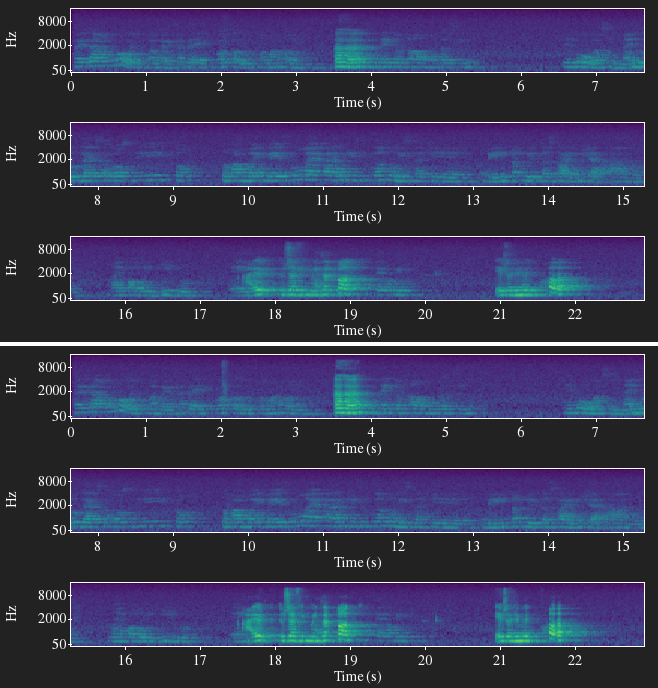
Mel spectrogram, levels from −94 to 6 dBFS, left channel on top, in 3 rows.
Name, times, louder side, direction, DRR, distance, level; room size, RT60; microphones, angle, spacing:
voice 1, 0.0-3.1 3.9-5.3 6.5-9.2 9.6-15.3 15.7-16.8 17.4-19.0 19.3-19.7 21.2-21.8, left 1 dB, 25° left, 2.5 m, -47 dB
voice 2, 3.5-4.0 17.6-19.0 20.9-21.4 21.6-21.8, right 6 dB, 75° right, 0.4 m, -24 dB
10.0 x 4.6 x 3.1 m
head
